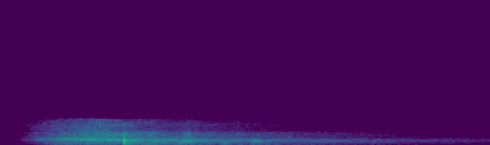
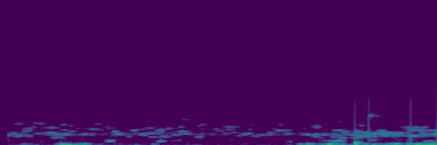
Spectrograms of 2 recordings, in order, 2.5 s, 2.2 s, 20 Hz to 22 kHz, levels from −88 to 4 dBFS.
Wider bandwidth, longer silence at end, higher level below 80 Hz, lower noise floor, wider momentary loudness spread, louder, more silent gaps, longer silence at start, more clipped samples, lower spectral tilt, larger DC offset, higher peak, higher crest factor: second, 4 kHz vs 6 kHz; first, 0.7 s vs 0 s; second, under -90 dBFS vs -68 dBFS; first, -75 dBFS vs -66 dBFS; about the same, 20 LU vs 22 LU; about the same, -42 LUFS vs -44 LUFS; neither; about the same, 0.15 s vs 0.05 s; neither; second, -1.5 dB/octave vs -8.5 dB/octave; neither; first, -16 dBFS vs -20 dBFS; first, 28 dB vs 22 dB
